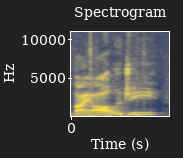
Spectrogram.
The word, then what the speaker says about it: biology: Because we're stressing on the ah syllable and we're moving from a front I diphthong, by, ah, la, g.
